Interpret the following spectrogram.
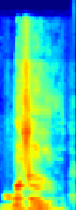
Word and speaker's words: Chazown: It's actually a Hebrew word, and when you pronounce it correctly, it's Chazown apparently, and that's apart from being a really good way of clearing your throat.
